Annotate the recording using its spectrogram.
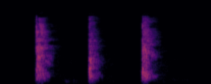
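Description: Three hand claps, about half a second apart.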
